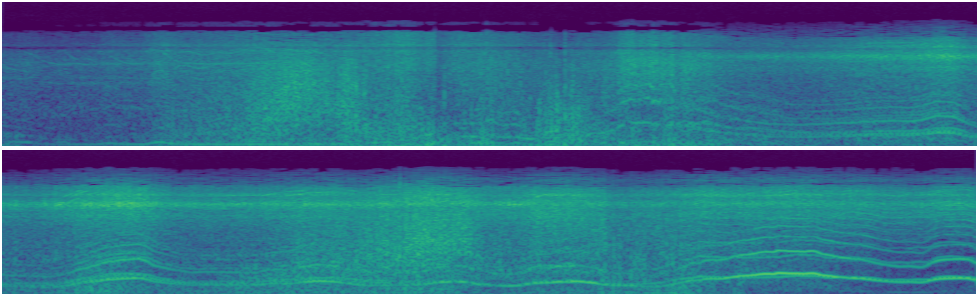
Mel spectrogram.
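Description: FPV quadcopter motors heard from the onboard camera, a whine that keeps rising and falling in pitch as the throttle is worked. The first few seconds are mostly a rushing noise, and the wavering whine stands out from about four seconds in.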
